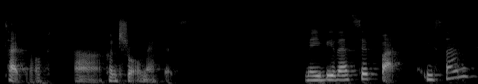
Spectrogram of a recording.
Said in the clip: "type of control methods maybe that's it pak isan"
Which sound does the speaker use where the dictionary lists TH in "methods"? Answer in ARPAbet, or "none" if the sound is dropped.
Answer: TH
